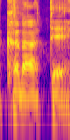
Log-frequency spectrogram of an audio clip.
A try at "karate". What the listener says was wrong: gotta roll your R's. trill your T's.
